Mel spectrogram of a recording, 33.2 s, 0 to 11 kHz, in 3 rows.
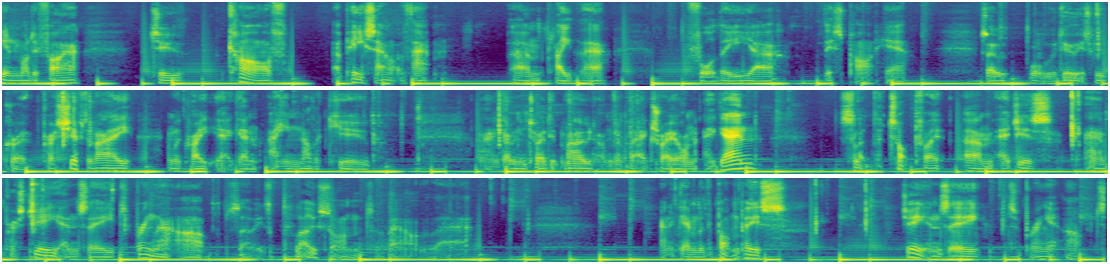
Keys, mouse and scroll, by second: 0.2-0.6 scroll up 2, 11.7 shift+a, 16.0 Tab, 17.2 alt+z, 18.9 click, 21.8 g, 28.3 scroll down 1, 28.9 click, 30.3 g.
